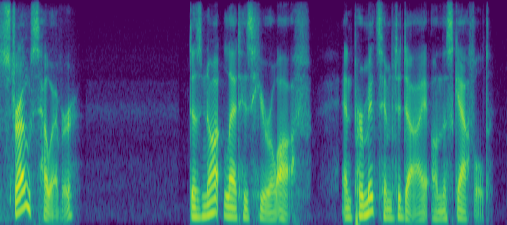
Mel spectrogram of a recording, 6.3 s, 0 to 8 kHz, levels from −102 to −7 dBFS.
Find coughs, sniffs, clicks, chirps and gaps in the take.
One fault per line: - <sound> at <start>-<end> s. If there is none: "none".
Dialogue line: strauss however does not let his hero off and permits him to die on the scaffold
none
